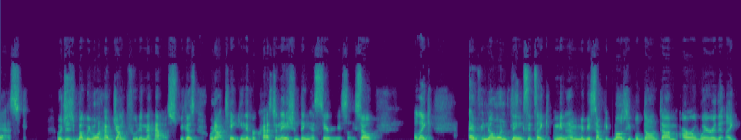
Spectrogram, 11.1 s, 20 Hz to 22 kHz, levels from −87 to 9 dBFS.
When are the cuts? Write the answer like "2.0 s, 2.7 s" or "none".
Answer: 6.2 s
